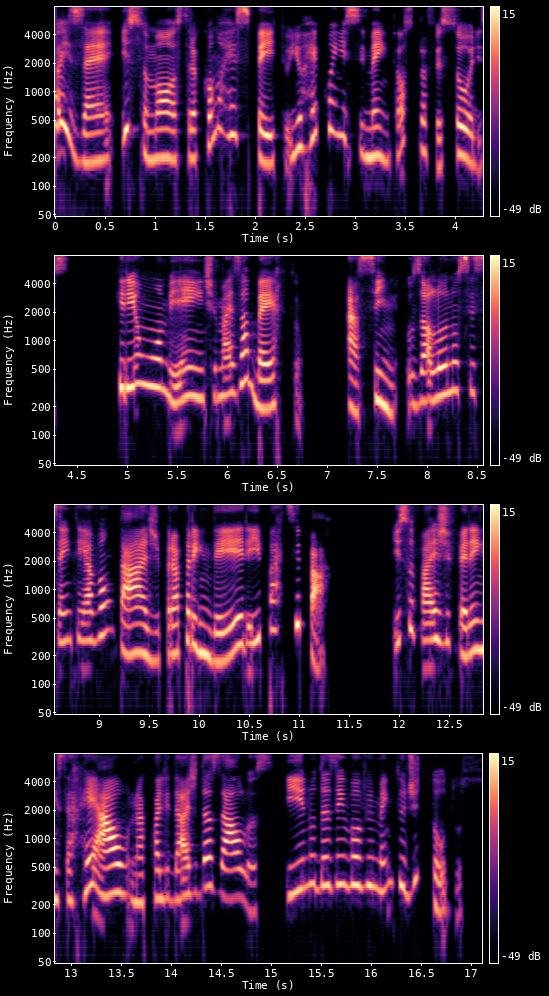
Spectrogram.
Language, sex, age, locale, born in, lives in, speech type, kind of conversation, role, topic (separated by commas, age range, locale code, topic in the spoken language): Portuguese, female, 30-34, pt-BR, Brazil, Portugal, read, expert-assistant, expert, Por que devemos valorizar os professores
